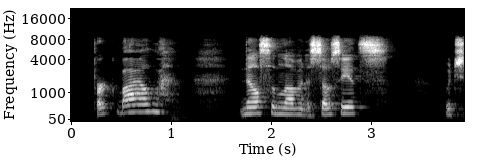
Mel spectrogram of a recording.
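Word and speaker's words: Berkebile: just W Bob okay I think it's pronounced the name is Burke bile I'm sorry um it's b e r ke e b i l e from again Burk bile Nelson love and Associates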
